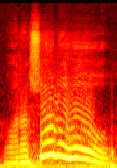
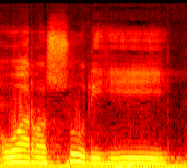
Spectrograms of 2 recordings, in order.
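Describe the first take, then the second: First: The last word ends with the sounds 'uhu'. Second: The last word ends with the sounds 'ihi'. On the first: His messenger also disowns the idolaters. The speaker calls it right. "tapi wa rasuluhu" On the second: God disowns His messenger too. The speaker calls it wrong. "dibacanya wa rasulihi"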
